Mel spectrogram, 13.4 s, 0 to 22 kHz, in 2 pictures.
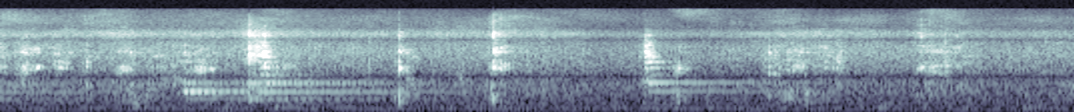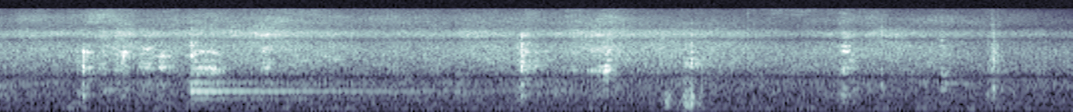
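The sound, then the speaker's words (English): Stirring and sizzling of onions, peppers and carrot cooking in a pan, with many scraping clicks and short knocks repeating over a steady frying hiss. “what I'm gonna do is also let it cook for 2 minutes, just to open up the onions and the peppers, and the carrot.”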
